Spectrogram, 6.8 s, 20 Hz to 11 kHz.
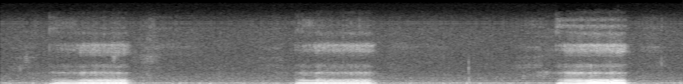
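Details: German Shepherd snoring while asleep: three rumbling snores with quiet gaps, roughly 24 a minute.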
